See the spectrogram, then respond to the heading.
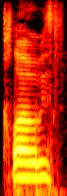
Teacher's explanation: It's the same pronunciation in American English. But in British English, then you have the th sound for this word.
